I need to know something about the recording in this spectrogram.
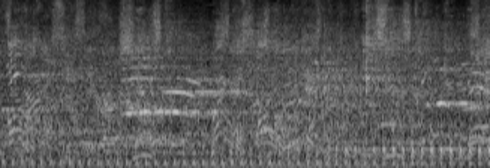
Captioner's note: nervous shouting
